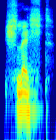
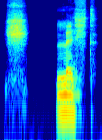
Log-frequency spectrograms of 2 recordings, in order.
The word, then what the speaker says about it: Schlecht: Essa palavra, então, começa com SCH, você vai fazer sh. Cuidado para não colocar uma vogal I antes e fazer assim, ó, ish, não é ish, começa só com chiado.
